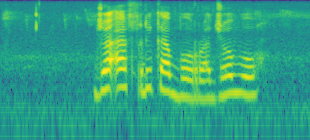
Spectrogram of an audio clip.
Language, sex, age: Tswana, female, 21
